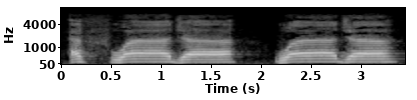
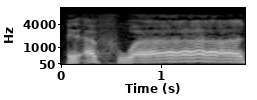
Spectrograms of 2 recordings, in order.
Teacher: فليست وا بأطول من جا ولا العكس، لابد أن تكونا بالطول ذاته · Shown in: first take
